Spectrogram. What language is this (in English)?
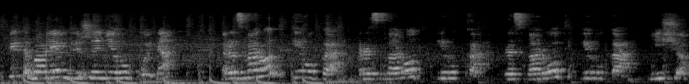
Russian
